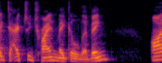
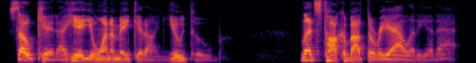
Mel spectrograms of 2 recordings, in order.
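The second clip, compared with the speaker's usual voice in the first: very low, strained, throaty, scratchy put-on rasp; 10 semitones lower than usual. Opening a video, throat-scratching put-on voice. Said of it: "scratching at the back of my throat doing that voice".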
